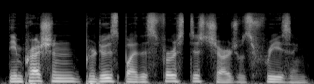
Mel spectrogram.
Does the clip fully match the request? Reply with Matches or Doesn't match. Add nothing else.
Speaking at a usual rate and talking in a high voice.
Doesn't match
